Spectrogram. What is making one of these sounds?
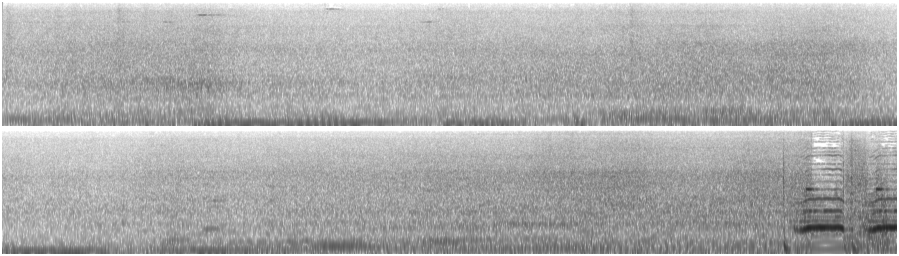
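A diesel city bus engine rumbles, heard from inside the cabin.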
